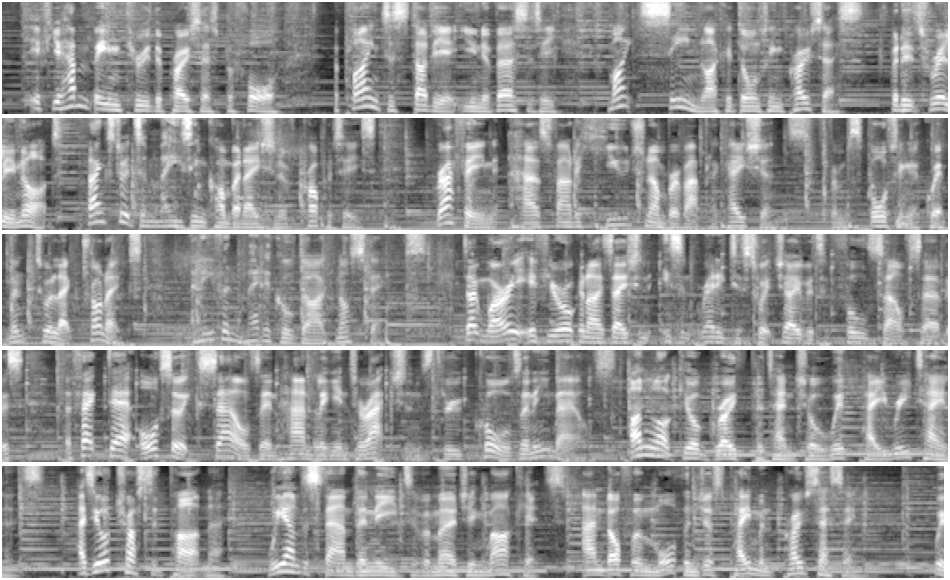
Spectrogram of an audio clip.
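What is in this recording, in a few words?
English UK Explainer; GoLocalise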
